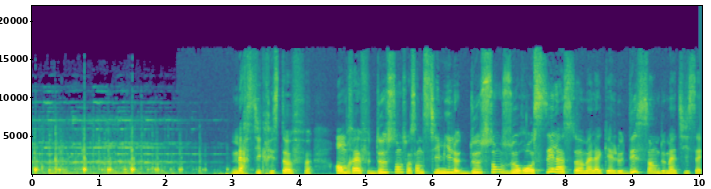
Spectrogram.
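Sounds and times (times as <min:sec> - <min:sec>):
horse hooves clip-clopping pulling a carriage: 0:00.0 - 0:03.2
continuous hum: 0:00.0 - 0:09.5
speech: 0:03.0 - 0:10.0.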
